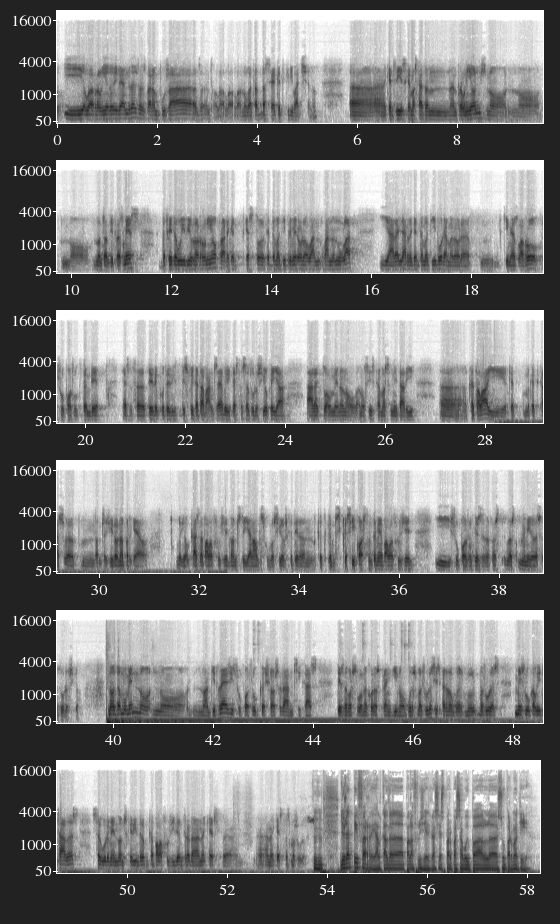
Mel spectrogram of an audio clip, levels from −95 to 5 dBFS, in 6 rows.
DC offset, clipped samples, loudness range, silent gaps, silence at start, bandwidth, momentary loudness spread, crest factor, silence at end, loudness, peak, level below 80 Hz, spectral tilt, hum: under 0.1%; under 0.1%; 3 LU; none; 0 s; 16.5 kHz; 10 LU; 16 dB; 0 s; -18 LUFS; -2 dBFS; -30 dBFS; -5 dB/octave; none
